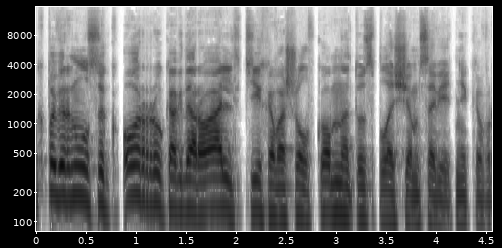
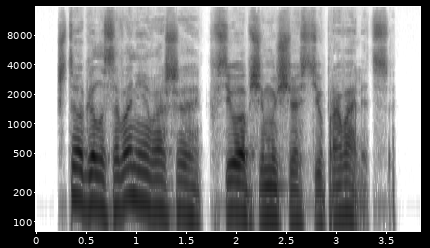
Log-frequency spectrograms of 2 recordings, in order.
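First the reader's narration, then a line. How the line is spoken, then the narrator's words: Dry, curt over shoulder. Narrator (Russian): сухо бросил он через плечо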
